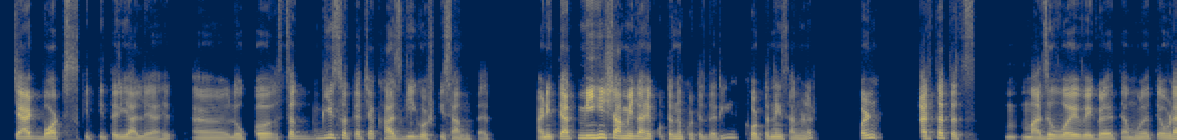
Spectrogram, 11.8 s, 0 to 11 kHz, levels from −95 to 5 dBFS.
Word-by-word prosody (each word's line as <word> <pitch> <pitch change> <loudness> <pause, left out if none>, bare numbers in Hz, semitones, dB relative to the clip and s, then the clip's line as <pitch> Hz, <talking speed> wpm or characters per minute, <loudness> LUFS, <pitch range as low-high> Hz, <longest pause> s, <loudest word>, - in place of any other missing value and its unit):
Chat 150 0 +5
bots 155 +2 0
कितीतरी 145 +1 -6
आले 115 -4 -3
आहेत. 115 +4 -7 0.2
अ, - - -8 0.3
लोक 130 +1 -7 0.3
सगळी 165 +6 -3
स्वतःच्या 180 -3 -4
खाजगी 150 -1 -1
गोष्टी 145 -1 -6
सांगत 125 -4 -8
आहेत. - - -11 0.5
आणि 140 +2 +3
त्यात 160 -1 +7
मीही 200 +4 +8
शामिल 180 -6 +6
आहे 160 +2 +5
कुठं 160 0 -5
ना 160 - 0
कुठेतरी 150 - -9
खोटं 140 +1 -3
नाही 150 0 0
सांगणार. 130 -1 -7 0.5
पण 200 +3 +4 0.5
अर्थातच 170 -1 +2 0.3
म 145 - -9 0.2
माझं 135 +3 +1
वय 150 +1 +4
वेगळं 140 -2 0
आहे 135 +1 0
त्यामुळं 135 +1 -5
तेवढा 140 +2 +2
150 Hz, 170 wpm, -23 LUFS, 135-165 Hz, 0.5 s, मीही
